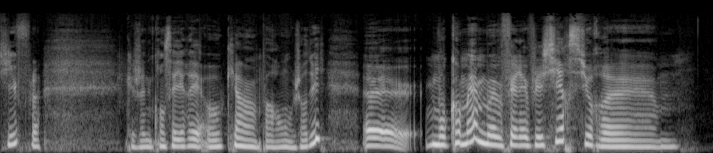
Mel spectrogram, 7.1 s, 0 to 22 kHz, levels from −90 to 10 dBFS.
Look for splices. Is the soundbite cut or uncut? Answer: cut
